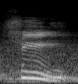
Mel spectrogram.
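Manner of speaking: सी repeated with a drawn-out ee; long stressed ee. Shown as a demonstration. Teacher repeating the example for students, सी held long. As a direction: hold सी long, "seee". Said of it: "stress दे के बोलना है".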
